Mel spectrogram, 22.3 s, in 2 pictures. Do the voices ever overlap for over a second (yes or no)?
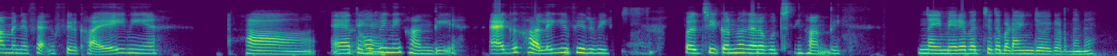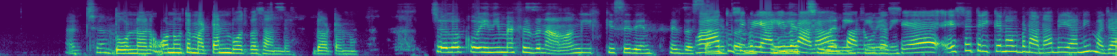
yes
